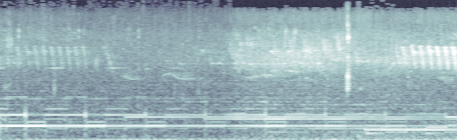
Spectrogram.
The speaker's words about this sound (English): Sort of a spring thing with birds. And then this gamelan sort of instrument.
